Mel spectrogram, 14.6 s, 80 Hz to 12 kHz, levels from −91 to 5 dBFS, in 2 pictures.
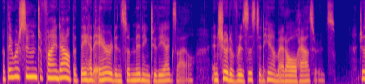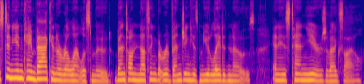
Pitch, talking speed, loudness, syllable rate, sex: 205 Hz, 185 wpm, -17 LUFS, 5.0 syllables/s, female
